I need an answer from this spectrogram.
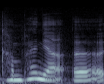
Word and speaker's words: Campagna: She mentioned that Campagna, that's how we pronounce it, Campagna, Gerard Campagna, in 1952, actually, she graduated from a history program here.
